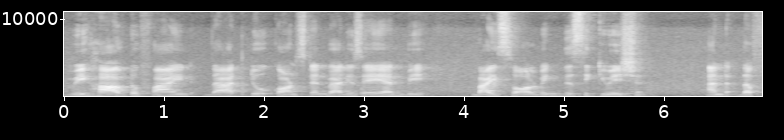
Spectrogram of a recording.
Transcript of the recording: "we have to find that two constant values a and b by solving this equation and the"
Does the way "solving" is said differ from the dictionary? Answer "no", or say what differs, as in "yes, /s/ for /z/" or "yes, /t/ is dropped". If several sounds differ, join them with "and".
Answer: no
